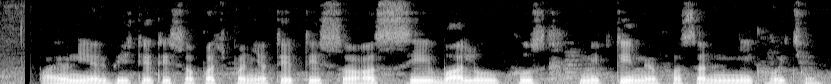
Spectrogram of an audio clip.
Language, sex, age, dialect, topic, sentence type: Maithili, male, 25-30, Angika, agriculture, question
